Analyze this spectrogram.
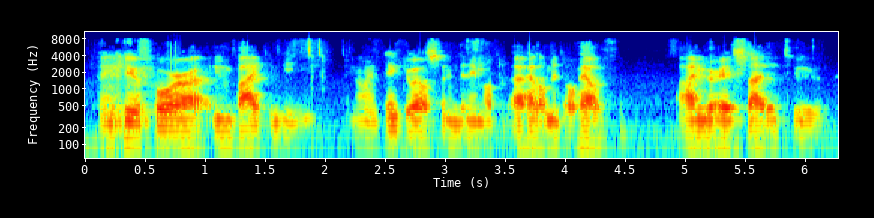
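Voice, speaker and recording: A man with a Portuguese accent speaks at a fairly quick pace. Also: big swings in loudness. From Brazil. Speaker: psychotherapist. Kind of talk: interview. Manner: halting, frequent fillers.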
